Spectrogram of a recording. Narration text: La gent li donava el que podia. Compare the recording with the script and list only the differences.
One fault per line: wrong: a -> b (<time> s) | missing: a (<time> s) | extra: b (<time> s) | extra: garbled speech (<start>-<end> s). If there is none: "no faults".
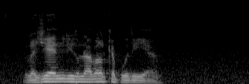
no faults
